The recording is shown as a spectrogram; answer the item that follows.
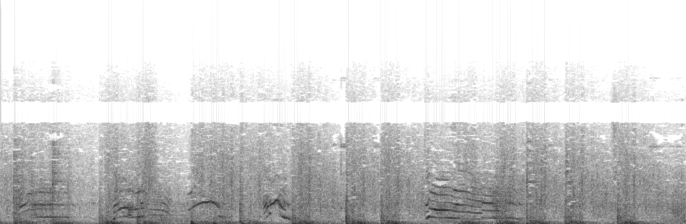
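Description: Gunshots fired through wallboards come as a rapid series of sharp bangs mixed with splintering impacts and thuds. They are loud and irregular throughout.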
